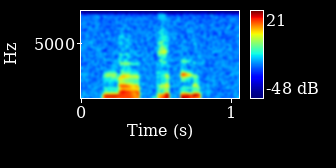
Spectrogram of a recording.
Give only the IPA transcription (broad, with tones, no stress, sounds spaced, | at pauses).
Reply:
ŋ aː˨˩ p̚ ɣ ə˦˥ t̚ n ə˨˩ p̚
